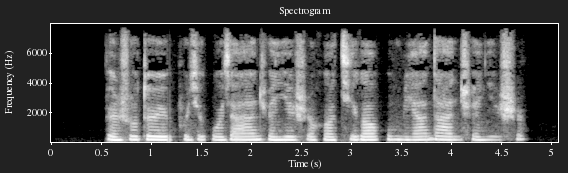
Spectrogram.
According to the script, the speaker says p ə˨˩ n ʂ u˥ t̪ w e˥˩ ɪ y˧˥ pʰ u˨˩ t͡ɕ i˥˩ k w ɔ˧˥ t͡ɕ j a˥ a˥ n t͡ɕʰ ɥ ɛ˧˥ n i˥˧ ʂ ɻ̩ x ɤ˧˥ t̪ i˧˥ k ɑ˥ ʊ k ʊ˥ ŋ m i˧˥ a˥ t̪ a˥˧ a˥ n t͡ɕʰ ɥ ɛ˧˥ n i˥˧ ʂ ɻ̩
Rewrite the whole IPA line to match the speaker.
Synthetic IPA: p ə˨˩ n ʂ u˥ t̪ w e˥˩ ɪ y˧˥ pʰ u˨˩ t͡ɕ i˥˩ k w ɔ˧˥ t͡ɕ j a˥ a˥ n t͡ɕʰ ɥ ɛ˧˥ n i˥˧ ʂ ɻ̩ x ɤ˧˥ t̪ʰ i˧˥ k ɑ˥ ʊ k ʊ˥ ŋ m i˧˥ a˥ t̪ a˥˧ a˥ n t͡ɕʰ ɥ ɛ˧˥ n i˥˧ ʂ ɻ̩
